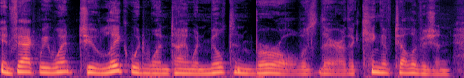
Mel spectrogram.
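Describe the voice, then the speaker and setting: With an American accent, a man speaks at a fairly quick pace in a fairly high pitch, his tone dark and mellow, somewhat breathy, with ordinary pitch variation. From Maine, US (Bangor). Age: 60s. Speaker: sportscaster and TV host. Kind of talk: casual interview chat. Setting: studio.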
